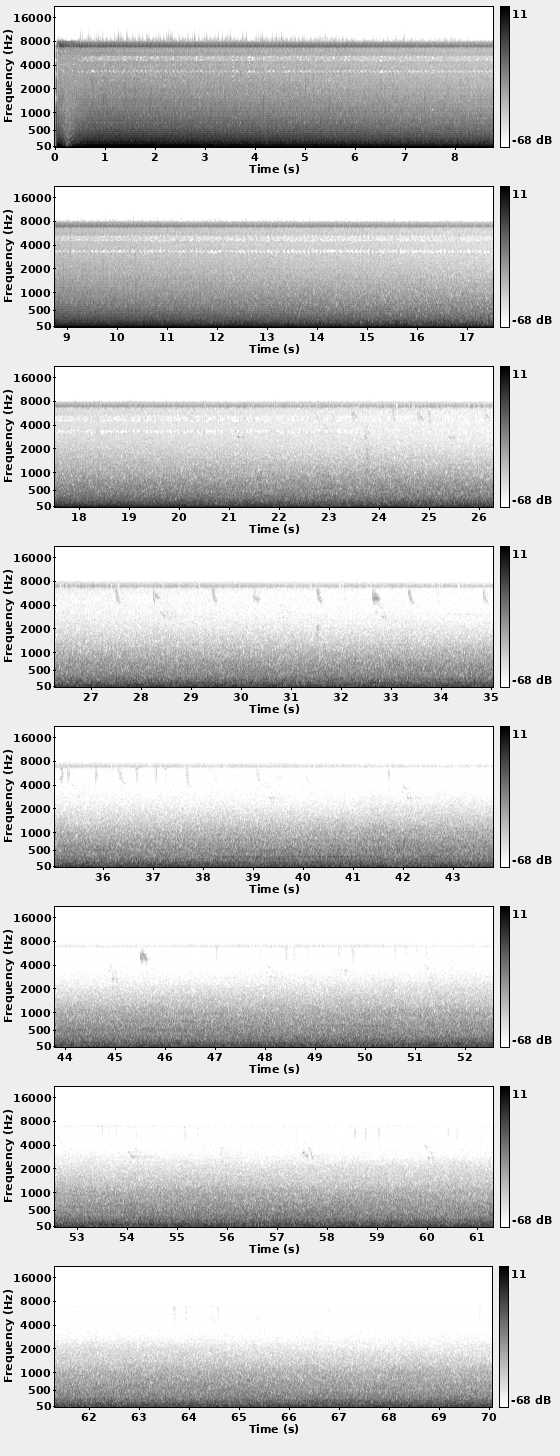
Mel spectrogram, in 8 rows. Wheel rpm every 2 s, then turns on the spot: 0, 0, 0, 0, 0, 0, 0, 0, 0, 0, 0, 0, 0, 0, 0, 0, 0, 0, 0, 0, 0, 0, 0, 0, 0, 0, 0, 0, 0, 0, 0, 0, 0, 0, 0.
none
